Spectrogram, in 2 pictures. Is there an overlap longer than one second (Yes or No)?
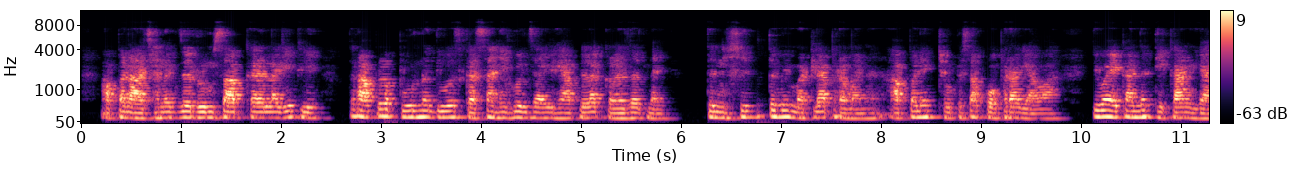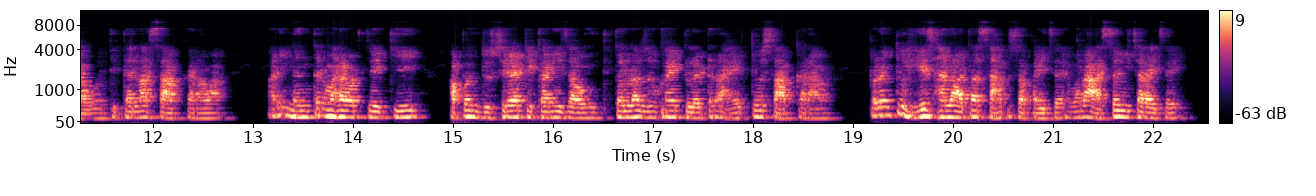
No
